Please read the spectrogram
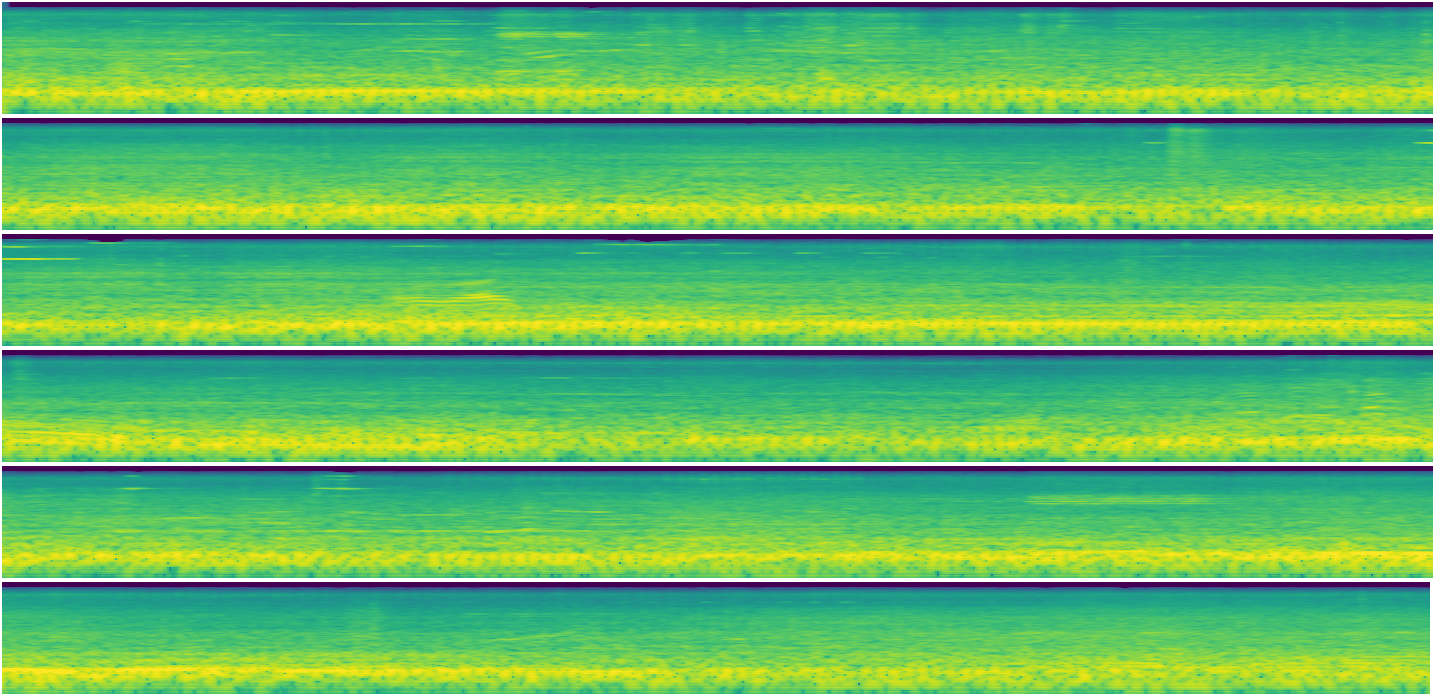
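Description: Motorcycle engine running steadily at low speed in slow, congested street traffic, with the hum of the surrounding vehicles; the engine note drops once about halfway through.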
